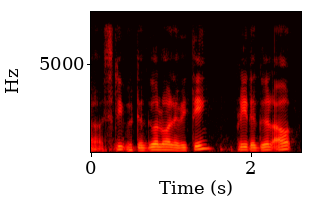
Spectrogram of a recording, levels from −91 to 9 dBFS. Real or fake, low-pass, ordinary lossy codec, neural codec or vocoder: fake; 7.2 kHz; none; codec, 16 kHz, 4 kbps, FunCodec, trained on Chinese and English, 50 frames a second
